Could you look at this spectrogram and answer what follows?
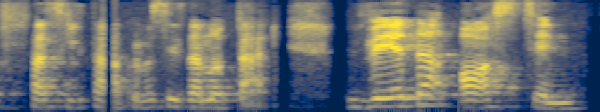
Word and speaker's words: Austin: é só para facilitar para vocês anotarem Veda ostin Austin a u s t i n tá Então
